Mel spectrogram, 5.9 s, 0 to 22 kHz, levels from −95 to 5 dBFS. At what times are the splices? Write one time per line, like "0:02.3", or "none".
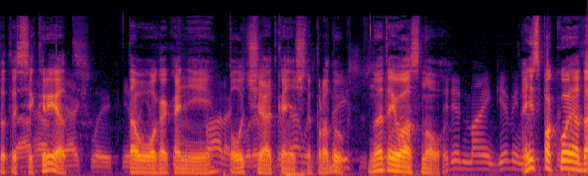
0:01.2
